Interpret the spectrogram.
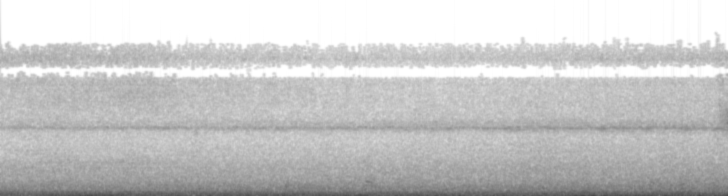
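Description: Steady low rumble of a train running, heard from inside the car, with a faint steady high whine above it.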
